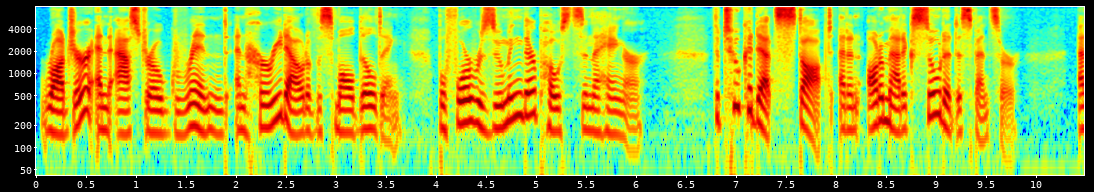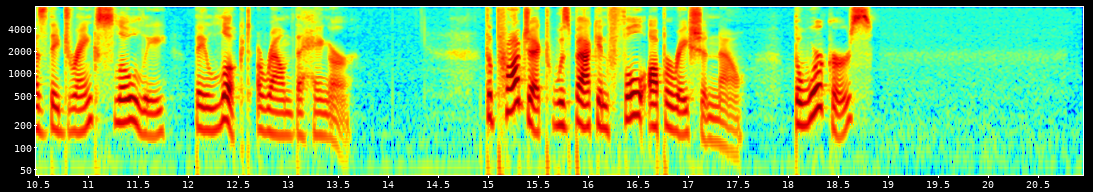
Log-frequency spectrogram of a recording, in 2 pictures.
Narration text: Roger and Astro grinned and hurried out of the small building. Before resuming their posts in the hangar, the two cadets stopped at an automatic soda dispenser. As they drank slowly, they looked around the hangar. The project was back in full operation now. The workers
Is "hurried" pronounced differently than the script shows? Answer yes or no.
no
